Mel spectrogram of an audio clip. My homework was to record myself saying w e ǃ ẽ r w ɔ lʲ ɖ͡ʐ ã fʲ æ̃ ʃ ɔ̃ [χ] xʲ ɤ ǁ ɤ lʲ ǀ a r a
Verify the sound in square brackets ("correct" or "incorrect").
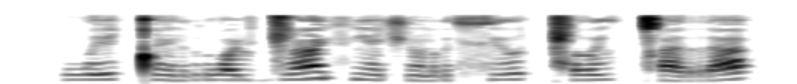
incorrect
